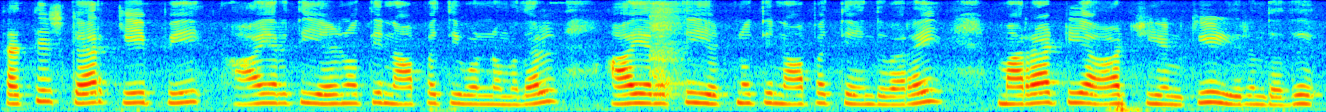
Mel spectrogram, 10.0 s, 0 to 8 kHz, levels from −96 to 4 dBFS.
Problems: constant background noise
